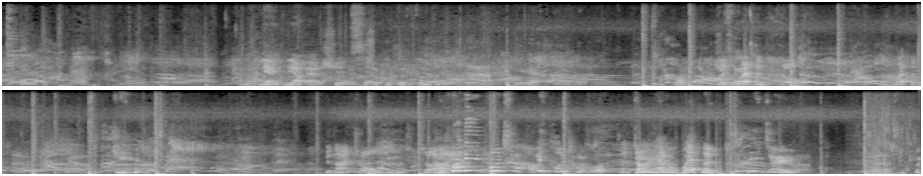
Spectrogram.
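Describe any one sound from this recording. Punches thud in a fistfight.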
